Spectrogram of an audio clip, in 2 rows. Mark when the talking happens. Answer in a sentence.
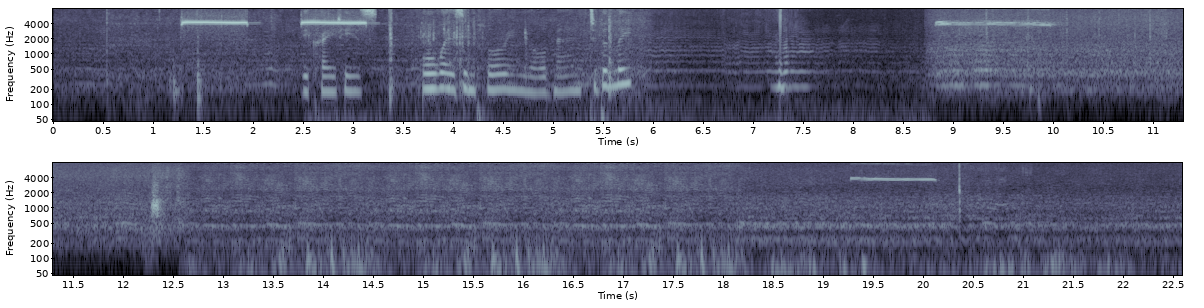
You can hear the talking from 2.5 to 5.8 s.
